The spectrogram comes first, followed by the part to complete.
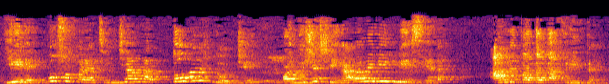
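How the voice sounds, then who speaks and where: A woman's voice: very high-pitched, expressive, a little fast, slight background noise. A woman pastor preaching a sermon, telling stories and acting out the voices of the people in them. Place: church hall. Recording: echoey church hall from far off.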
